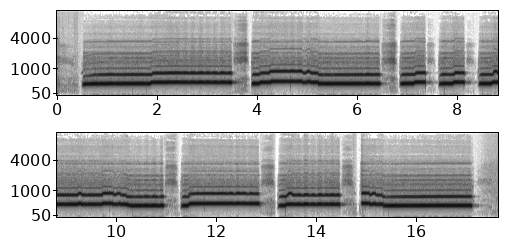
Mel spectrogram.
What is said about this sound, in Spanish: Yo puedo tocar la ocarina más chiquita, que es una palomita, la primera que toqué, la puedo tocar junto con la más grande y el sonido no, no es disonante, inclusive es muy agradable.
